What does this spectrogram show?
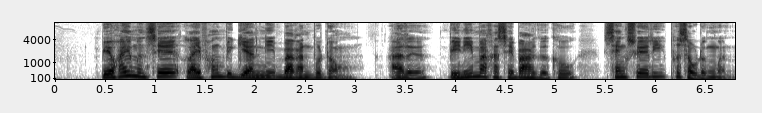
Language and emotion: Bodo, neutral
